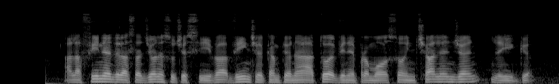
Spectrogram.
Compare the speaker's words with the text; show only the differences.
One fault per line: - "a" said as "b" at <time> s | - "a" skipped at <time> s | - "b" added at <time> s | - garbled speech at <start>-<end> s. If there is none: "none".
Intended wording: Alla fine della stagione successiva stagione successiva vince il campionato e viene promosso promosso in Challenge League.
- "stagione successiva" skipped at 2.3 s
- "promosso" skipped at 4.0 s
